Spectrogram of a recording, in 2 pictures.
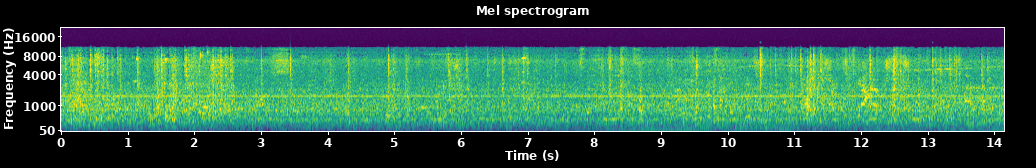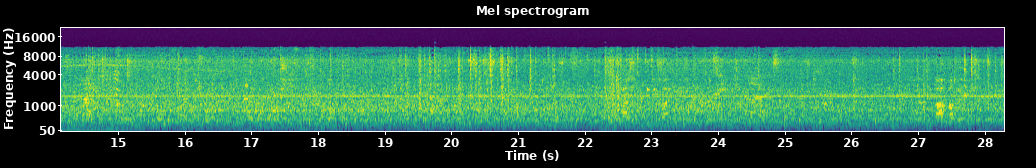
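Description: A bus drives along a street, heard from inside.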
